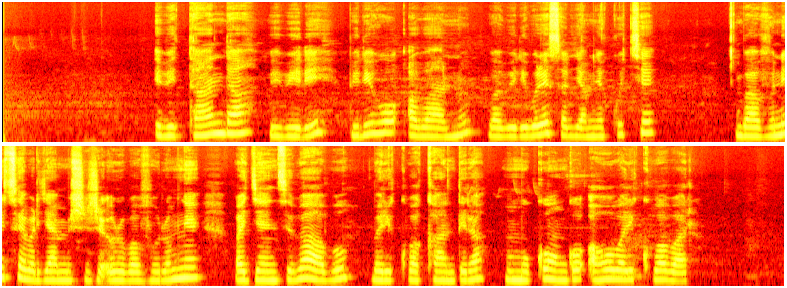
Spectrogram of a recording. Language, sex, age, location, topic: Kinyarwanda, female, 18-24, Kigali, health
